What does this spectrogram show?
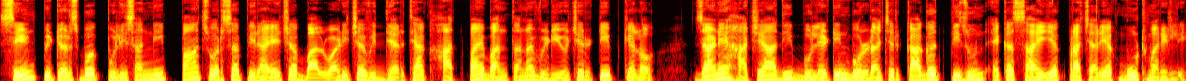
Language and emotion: Goan Konkani, neutral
